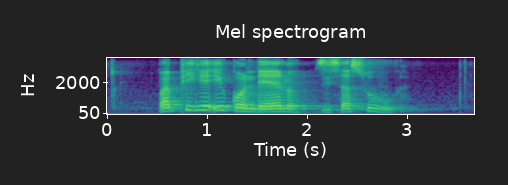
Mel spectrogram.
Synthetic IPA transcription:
ɓapʰik̬ɛʔiɡ̥ʱɔndʱɛlɔzisasuːk̬ḁ

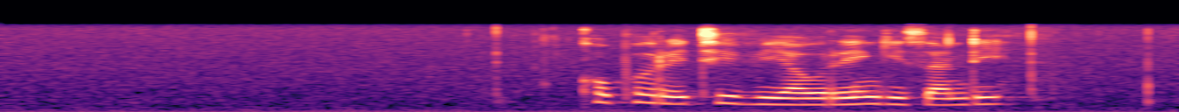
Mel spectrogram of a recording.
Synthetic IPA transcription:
kʰɔpʰɔretʰivijaureŋɡisandi

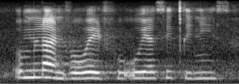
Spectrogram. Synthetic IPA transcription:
ṵm̩land͡ɮʱɔwet͡fʰuʔujasiɡ͡ǀʱiniːsḁ

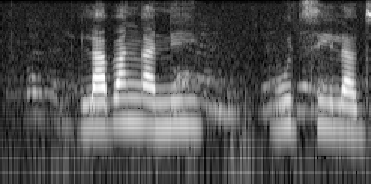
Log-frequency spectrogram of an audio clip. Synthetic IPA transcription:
laβaŋɡaniβut͡sʰilab͡ʐ

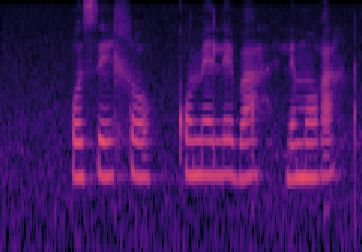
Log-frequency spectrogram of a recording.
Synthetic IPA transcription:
ɣʊsɪɬɔ | kʼʊmɛlɛba | lɪmʊːɣa

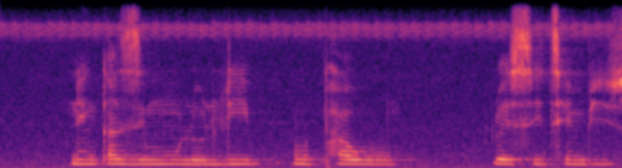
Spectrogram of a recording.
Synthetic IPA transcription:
nɛŋkʼazimulɔli | ɓupʰawu | lwesitʰembʱiːsɔ̥

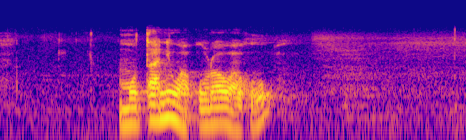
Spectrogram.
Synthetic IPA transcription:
mut̪ʼaniwaʔuɺɔwahu

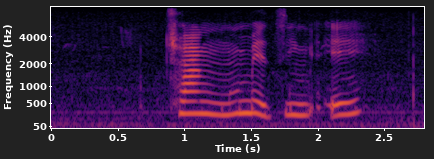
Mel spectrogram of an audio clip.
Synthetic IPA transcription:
t͡sʰwaŋ̩mʊmet͡sʼiŋ̩ɪ

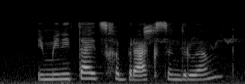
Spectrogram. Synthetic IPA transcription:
imynitəjtsχəbræksəndruəm

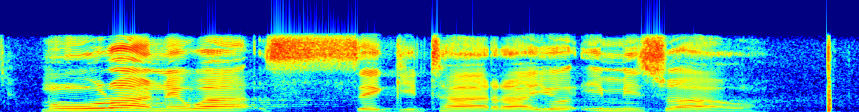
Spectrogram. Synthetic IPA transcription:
muɦuɺwanɛwaseɡʼitʰaɾajɔʔimiswaːɦɔ

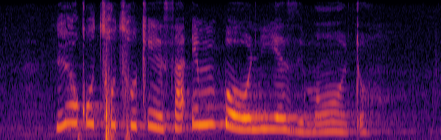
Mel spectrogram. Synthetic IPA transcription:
lokʼutʰutʰukʼisaʔimɓonijezimɔːtʼɔ

